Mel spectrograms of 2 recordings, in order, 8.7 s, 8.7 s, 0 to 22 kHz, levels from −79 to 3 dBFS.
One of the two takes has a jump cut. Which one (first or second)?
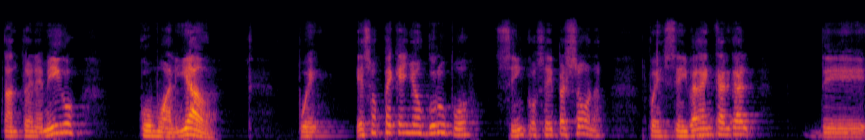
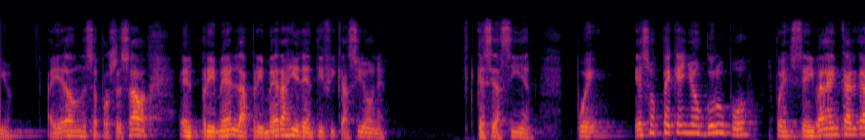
second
